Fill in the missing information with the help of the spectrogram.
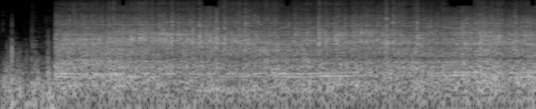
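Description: Vehicle engines running on the street, a loud, steady rumble with a constant hum. It cuts in abruptly about a second in.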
